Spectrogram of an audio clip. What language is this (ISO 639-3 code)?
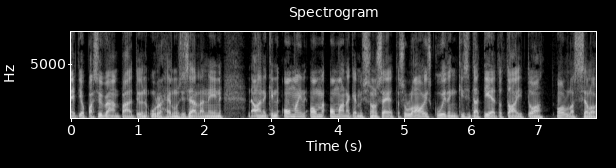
fin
